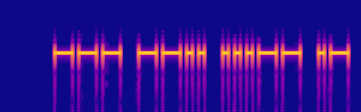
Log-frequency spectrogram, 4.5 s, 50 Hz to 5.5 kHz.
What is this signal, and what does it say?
Morse code, heard as a keyed tone, about 16 wpm, 600 Hz. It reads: OZ3A
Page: Kaldesignaler 16 wpm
